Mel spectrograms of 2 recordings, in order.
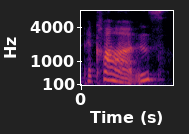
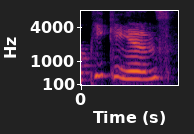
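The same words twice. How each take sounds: First: "pecans" said as puh-KAHNZ; slow "pecans", rhyming its end with "cons"; alternate pronunciation. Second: "pecans" said as PEE-canz; slow "pecans", rhyming its end with "cans"; alternate pronunciation. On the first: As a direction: say "pecans" with stress on the second syllable, an AH vowel. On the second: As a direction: punch the first syllable of "pecans", PEE, higher and louder. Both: Shown as a demonstration. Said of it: "however you wanna say it".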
